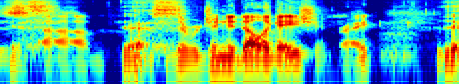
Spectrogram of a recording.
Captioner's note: laughing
